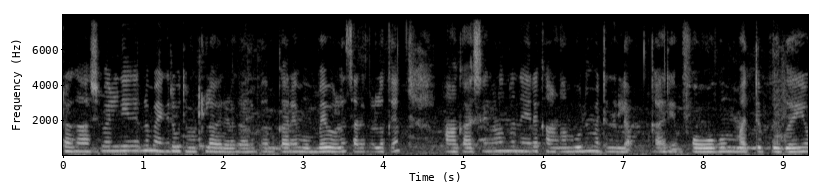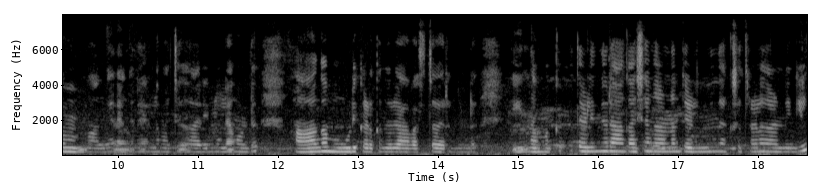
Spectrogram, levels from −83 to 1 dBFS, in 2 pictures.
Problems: background sounds at intervals, low volume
